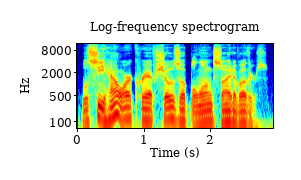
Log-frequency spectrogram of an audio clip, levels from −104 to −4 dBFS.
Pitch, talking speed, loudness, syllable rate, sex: 105 Hz, 205 wpm, -16 LUFS, 5.1 syllables/s, male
